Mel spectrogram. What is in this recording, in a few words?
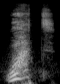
Male "What"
